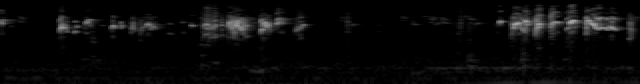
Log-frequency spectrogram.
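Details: Young European goldfinch singing its first song to defend territory and attract females; twittering chirps and a buzzy burst, a pause with faint low hum, then a final dense, loud twittering phrase.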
